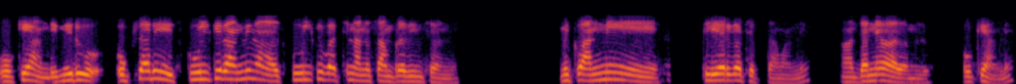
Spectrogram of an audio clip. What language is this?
Telugu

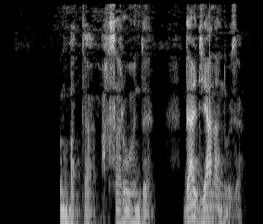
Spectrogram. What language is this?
Kazakh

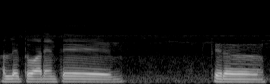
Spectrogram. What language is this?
Dogri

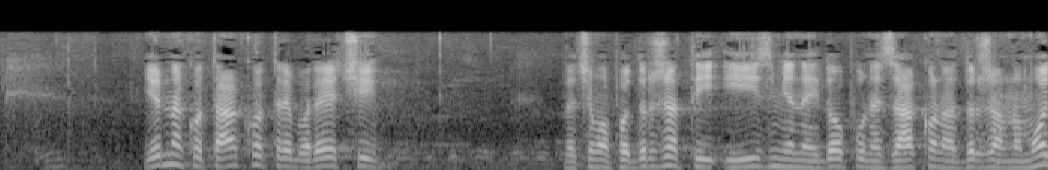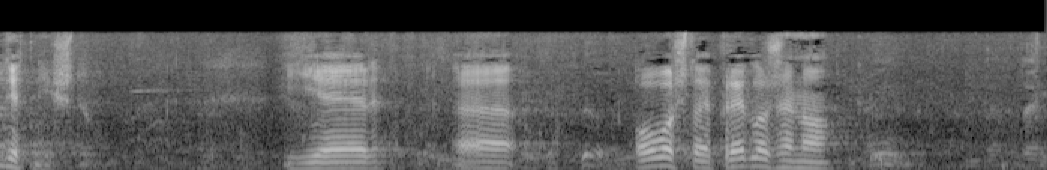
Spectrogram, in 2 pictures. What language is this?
Croatian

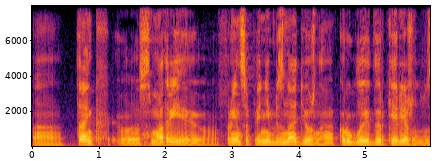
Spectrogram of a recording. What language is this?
Russian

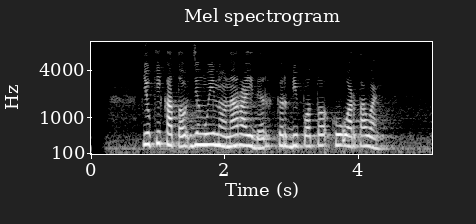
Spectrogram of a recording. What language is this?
Sundanese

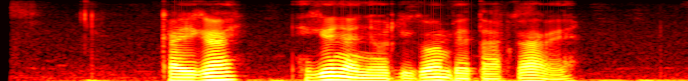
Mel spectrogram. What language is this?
Kalenjin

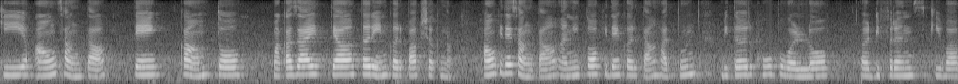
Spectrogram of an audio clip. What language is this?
Konkani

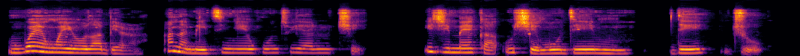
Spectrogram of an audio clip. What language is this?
Igbo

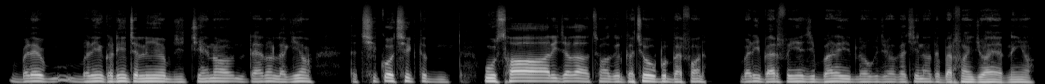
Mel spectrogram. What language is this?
Pahari-Potwari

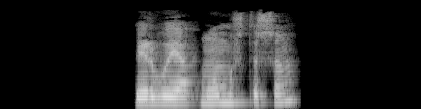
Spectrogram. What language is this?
Mari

